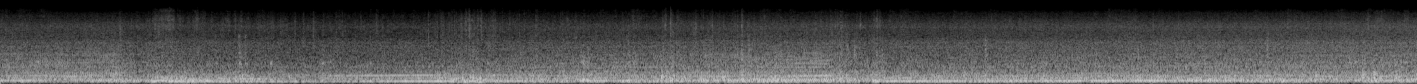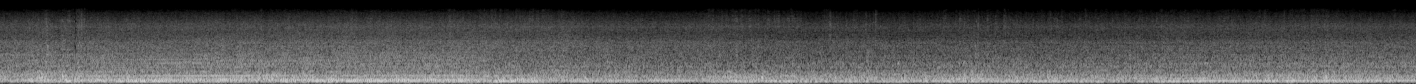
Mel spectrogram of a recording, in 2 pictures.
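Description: Porsche 944 S2's 3.0-litre four-cylinder engine under way on the track, heard from inside the cabin, its pitch rising and falling several times with throttle and gear changes. A steady rushing of tyre and wind noise runs beneath it.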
